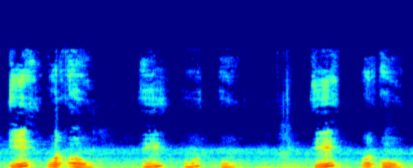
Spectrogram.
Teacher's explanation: इनके उच्चारण में हमारा मुख द्वार आधा बंद होता है, इसलिए इसे अर्ध संवृत्त स्वर कहा गया है।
